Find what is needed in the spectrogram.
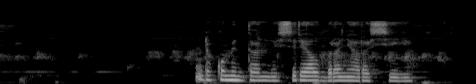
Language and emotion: Russian, neutral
